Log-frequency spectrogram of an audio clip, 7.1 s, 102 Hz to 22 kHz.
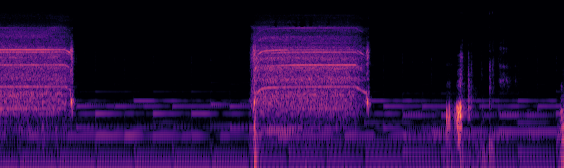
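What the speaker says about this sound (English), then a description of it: "using the T20 bit on the drill, remove the screws holding the board in place." Power drill fitted with a T20 bit backing out screws that hold a board in place, two bursts of high whining motor, the second longer, followed by small clicks and handling noises in a quiet room.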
